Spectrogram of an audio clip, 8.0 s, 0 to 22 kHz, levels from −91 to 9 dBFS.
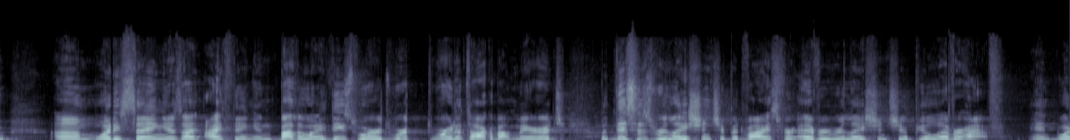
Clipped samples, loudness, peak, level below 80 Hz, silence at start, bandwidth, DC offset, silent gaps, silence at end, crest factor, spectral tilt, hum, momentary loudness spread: under 0.1%; -25 LUFS; -4 dBFS; under -90 dBFS; 0 s; 16.5 kHz; under 0.1%; none; 0 s; 20 dB; -2.5 dB/octave; none; 9 LU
